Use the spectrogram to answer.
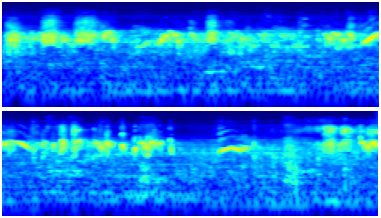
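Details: Budgerigars singing in the morning: a lively warble of scratchy chirps mixed with clear arched whistles that rise and fall, several in quick succession around the middle, and a higher whistle near the end.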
